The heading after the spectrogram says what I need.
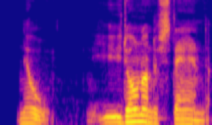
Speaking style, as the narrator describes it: I stammered

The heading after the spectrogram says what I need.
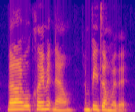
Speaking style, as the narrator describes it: she laughed

